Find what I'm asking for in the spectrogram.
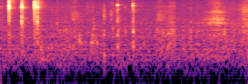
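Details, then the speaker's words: Husqvarna AutoTune chainsaw on CST diagnostics: sharp light ticks in uneven bunches over quiet background, the solenoid-operated fuel valve opening and closing through its normal cycle. "there's a period of time it opens and closes opens and closes opens and closes and if it stays open for a longer period of time then it stays closed the numbers go low because it's measuring how long that little valve stays closed"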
